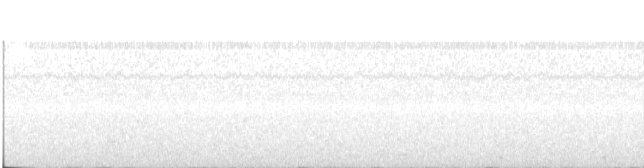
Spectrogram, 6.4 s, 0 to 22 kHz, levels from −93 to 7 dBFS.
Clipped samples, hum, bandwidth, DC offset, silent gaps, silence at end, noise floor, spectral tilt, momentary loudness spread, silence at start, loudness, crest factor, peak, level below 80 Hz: under 0.1%; none; 16.5 kHz; under 0.1%; none; 0.8 s; -65 dBFS; -5.5 dB/octave; 1 LU; 0 s; -61 LUFS; 24 dB; -18 dBFS; -54 dBFS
